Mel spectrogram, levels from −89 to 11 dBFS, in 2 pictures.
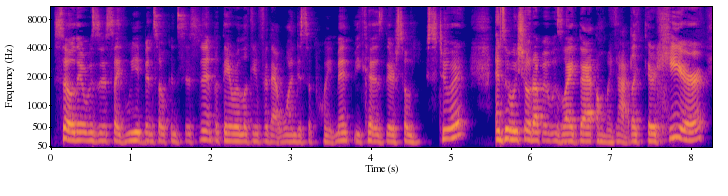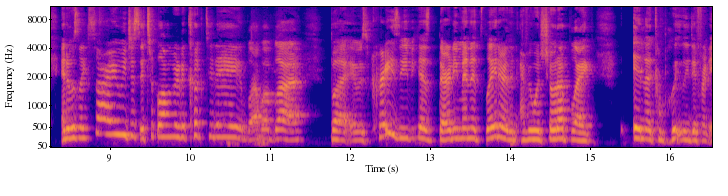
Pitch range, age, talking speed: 165-210 Hz, 20-39, 260 wpm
